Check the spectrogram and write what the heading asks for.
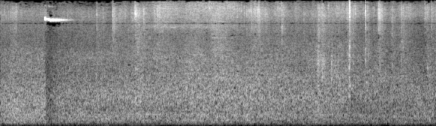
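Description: Steady urban background rumble of traffic and a distant train, with a brief high-pitched chirp about a second in.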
